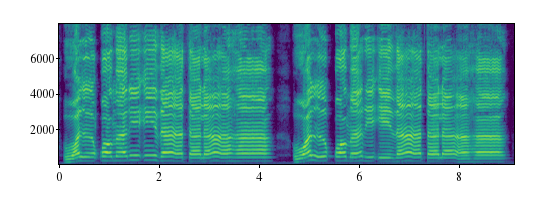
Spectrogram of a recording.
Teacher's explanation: واو کو لام ساکن کے ساتھ ملائیں گے، یہ الف نہیں پڑھا جائے گا۔ یہاں پر قاف کو موٹا یعنی پر پڑھیں گے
